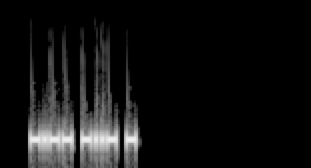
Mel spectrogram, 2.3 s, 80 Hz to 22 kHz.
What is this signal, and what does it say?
Morse code, heard as a keyed tone, about 53 wpm, 700 Hz. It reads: YXT
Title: USA Call Sign Postfixes - 3 Letters 50wpm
